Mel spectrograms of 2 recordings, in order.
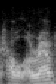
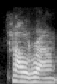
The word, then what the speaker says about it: HowlRound: HowlRound or HowlAround? HowlRound, right? HowlRound, yeah.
